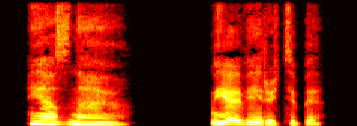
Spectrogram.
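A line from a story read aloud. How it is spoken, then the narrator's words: Soft. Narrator (Russian): мягко сказала я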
